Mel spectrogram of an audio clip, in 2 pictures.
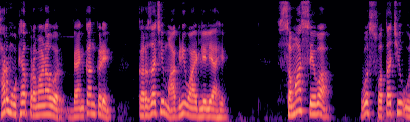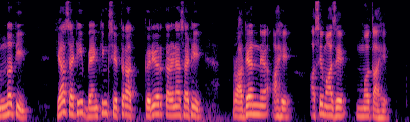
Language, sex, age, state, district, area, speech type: Marathi, male, 60+, Maharashtra, Nashik, urban, spontaneous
